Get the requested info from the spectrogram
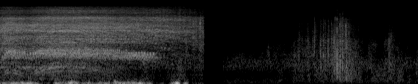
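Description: A corded power drill runs steadily with a high whine for about two seconds, driving out fasteners on a hoop house's rail, then stops abruptly. Faint rustling of the plastic greenhouse sheeting follows near the end.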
